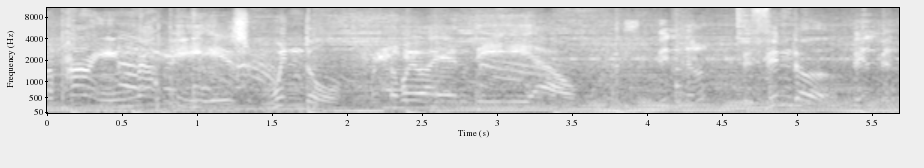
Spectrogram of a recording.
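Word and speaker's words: Windel: Vindel. Yeah, we're pronouncing the W's with a V here. Vindel.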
